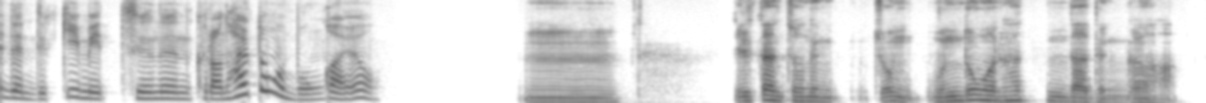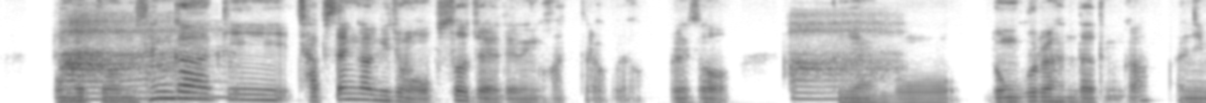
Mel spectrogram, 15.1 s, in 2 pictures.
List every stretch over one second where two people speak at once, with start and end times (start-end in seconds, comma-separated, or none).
7.9-9.1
